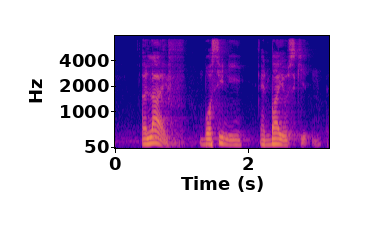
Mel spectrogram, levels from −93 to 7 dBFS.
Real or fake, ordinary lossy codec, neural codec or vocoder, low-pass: real; none; none; 7.2 kHz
